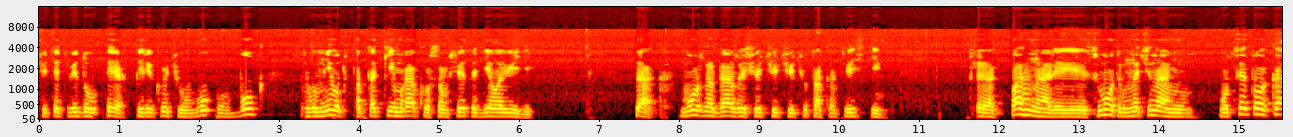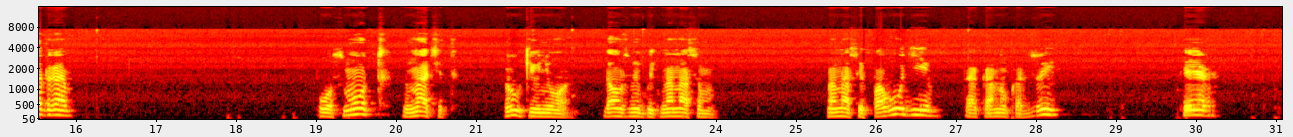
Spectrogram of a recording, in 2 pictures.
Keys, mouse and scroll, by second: 1.6 r, 2.4-3.5 middle drag, 4.2-6.9 middle drag, 8.1-9.9 drag, 10.7-11.2 shift+middle drag, 16.1 click, 18.0-19.7 drag, 21.9-22.2 middle drag, 23.1-23.7 drag, 23.7-27.2 middle drag, 27.7 g, 29.9 r.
